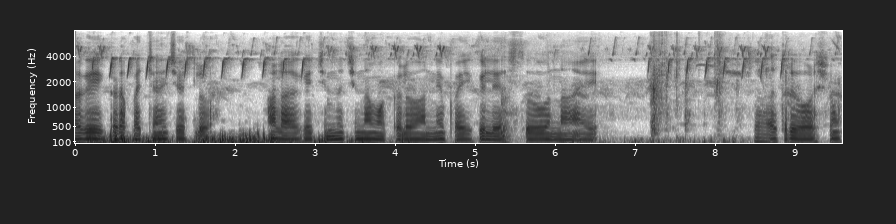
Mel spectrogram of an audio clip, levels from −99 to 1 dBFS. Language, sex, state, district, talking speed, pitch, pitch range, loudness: Telugu, male, Andhra Pradesh, Sri Satya Sai, 90 wpm, 80 Hz, 80-85 Hz, -18 LUFS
